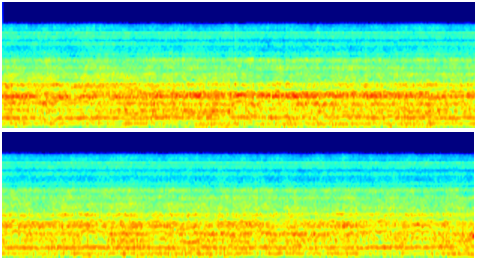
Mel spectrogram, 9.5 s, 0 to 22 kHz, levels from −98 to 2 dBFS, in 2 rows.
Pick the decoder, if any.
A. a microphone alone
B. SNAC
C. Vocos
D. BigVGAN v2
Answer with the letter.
B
